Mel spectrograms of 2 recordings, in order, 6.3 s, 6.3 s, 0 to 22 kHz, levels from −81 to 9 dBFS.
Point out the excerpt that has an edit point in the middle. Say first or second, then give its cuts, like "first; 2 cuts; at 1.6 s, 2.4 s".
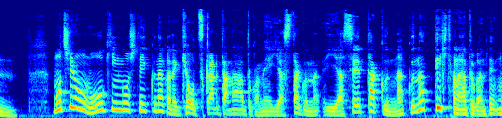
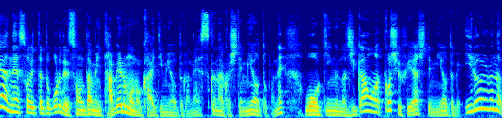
second; 1 cut; at 4.8 s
